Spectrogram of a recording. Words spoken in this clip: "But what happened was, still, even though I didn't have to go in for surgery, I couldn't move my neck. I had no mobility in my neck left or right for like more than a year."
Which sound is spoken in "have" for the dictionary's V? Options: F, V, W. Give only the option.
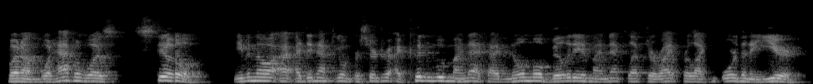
F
